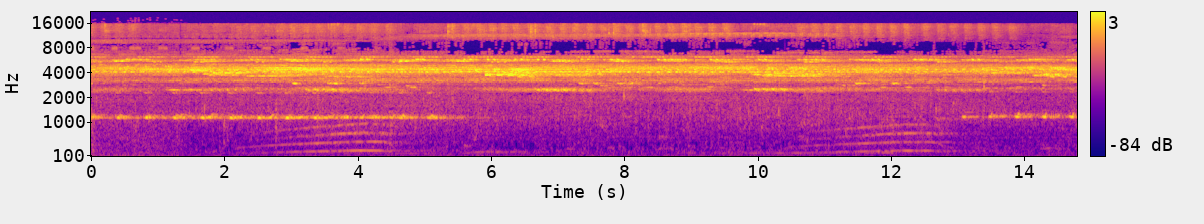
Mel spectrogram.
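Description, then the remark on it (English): Dense, remote Ecuadorian Amazon rainforest ambience, 1,200 miles from any village or road: a steady, shrill chorus of insects buzzes throughout, while two bouts of rising, wavering animal calls swell up beneath it, one early and one late. “Let's listen again to the Amazon, this time to the Ecuadorian Amazon.”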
